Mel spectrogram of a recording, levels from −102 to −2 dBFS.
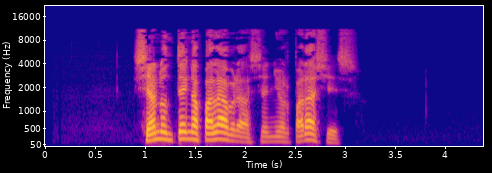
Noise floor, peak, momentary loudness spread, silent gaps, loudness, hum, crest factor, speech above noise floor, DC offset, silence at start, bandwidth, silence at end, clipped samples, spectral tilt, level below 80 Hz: under -90 dBFS; -2 dBFS; 18 LU; none; -20 LUFS; none; 22 dB; over 70 dB; under 0.1%; 0.9 s; 11.5 kHz; 1.35 s; under 0.1%; -4 dB/octave; -76 dBFS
